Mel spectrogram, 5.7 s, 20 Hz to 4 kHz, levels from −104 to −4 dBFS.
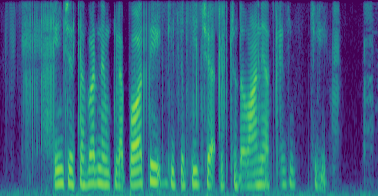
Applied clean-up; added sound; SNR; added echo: neural diffusion model UNIVERSE++.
